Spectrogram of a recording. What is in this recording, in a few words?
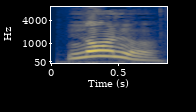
portuguese ninth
